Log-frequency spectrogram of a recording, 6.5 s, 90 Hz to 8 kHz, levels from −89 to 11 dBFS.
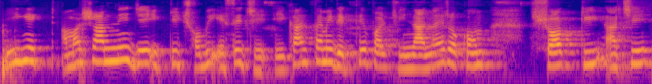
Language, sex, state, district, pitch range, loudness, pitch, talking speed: Bengali, female, West Bengal, Purulia, 235-280 Hz, -17 LUFS, 260 Hz, 155 wpm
